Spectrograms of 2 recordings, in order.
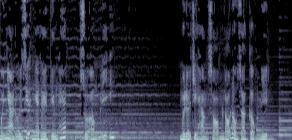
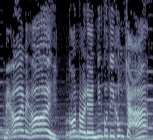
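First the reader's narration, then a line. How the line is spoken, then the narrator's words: Child shouting loudly. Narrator (Vietnamese): hét ầm lên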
